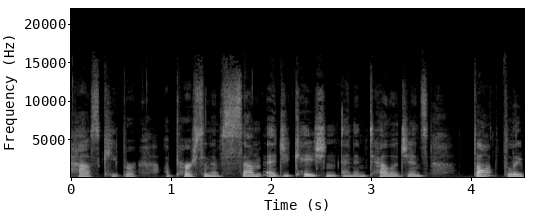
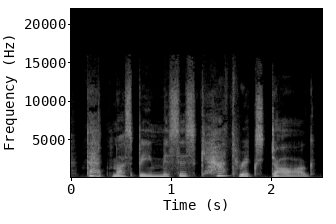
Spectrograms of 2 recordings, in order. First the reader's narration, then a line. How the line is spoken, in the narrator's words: cried the housekeeper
